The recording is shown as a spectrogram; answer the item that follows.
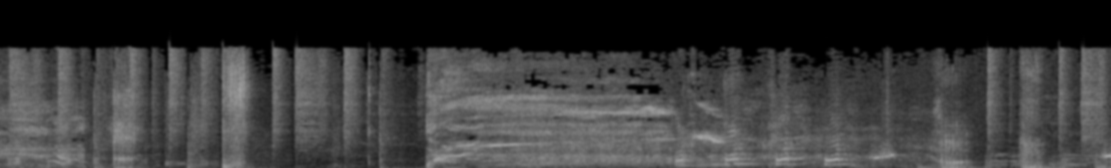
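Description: A woman snorting and blowing raspberries in quick, short bursts for the first three seconds. From about three seconds in, bright background music with a stepping melody takes over.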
